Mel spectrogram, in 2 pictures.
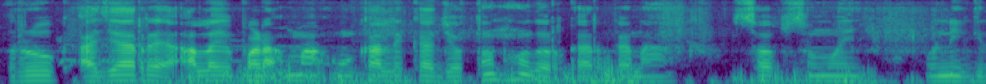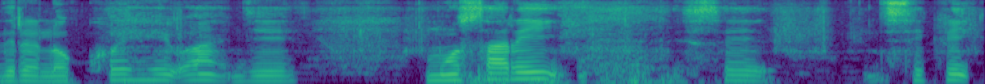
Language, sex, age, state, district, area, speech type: Santali, male, 18-30, West Bengal, Bankura, rural, spontaneous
